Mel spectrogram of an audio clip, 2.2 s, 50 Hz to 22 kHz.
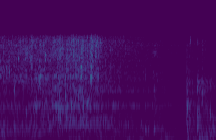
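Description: Around 1.5 litres of water pours into a pot of meat for Lahori bong gosht, a steady soft rushing stream that tapers off into a few faint splashes, quiet and with no talking.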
